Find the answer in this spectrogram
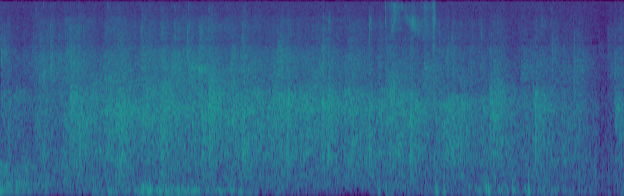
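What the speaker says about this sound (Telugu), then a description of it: "చప్పట్లు కొట్టండి" Applause from a church congregation during a Sunday sermon, a continuous wash of clapping at a moderate distance, fairly quiet and steady throughout.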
